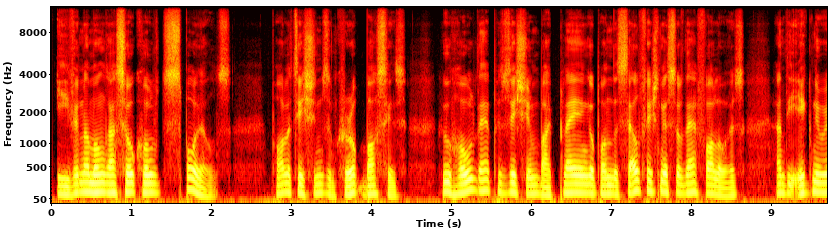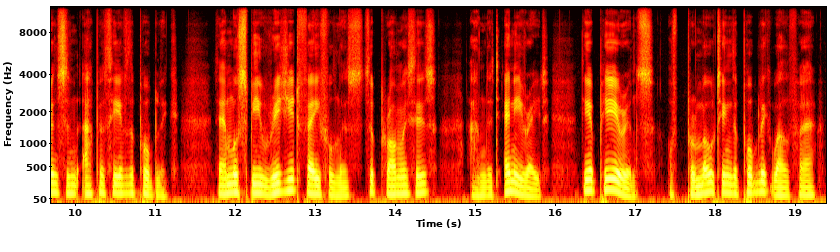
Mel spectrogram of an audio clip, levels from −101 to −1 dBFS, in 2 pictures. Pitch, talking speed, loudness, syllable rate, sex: 110 Hz, 145 wpm, -19 LUFS, 5.2 syllables/s, male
